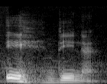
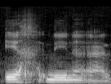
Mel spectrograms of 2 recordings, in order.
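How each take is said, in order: First: The h is made deep in the throat. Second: The h is scraped and raspy like kh. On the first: The speaker calls it right. "letaknya di bagian tengah, bagian pangkal tenggorokan" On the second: The speaker calls it wrong. "terlalu ada ngoroknya itu malah larinya ke kho"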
